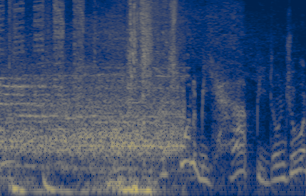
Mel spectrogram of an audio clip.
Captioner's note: upbeat music; crowd cheers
